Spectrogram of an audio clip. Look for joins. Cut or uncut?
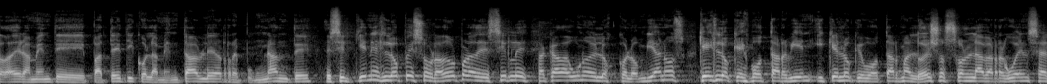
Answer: cut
